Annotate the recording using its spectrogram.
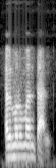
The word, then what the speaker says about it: El Monumental: El Monumental.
